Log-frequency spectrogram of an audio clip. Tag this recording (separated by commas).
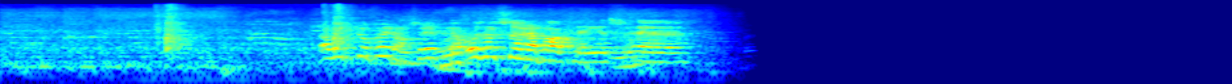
Speech, Music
